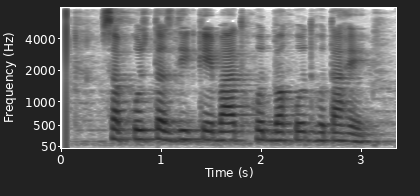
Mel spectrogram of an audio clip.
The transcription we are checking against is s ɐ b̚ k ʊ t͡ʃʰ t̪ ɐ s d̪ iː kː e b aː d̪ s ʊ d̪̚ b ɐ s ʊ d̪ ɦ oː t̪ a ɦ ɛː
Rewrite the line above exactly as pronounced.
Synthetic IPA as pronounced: s ɐ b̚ k ʊ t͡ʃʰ t̪ ɐ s d̪ iː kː e b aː d̪ x ʊ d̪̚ b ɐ x ʊ d̪ ɦ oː t̪ a ɦ ɛː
